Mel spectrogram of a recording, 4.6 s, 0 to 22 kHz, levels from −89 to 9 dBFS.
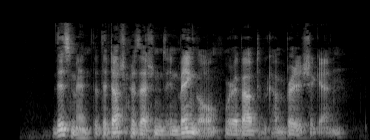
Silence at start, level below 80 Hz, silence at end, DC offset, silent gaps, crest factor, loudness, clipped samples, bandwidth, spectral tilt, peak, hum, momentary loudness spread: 0.65 s; -56 dBFS; 0.35 s; under 0.1%; none; 22 dB; -25 LUFS; under 0.1%; 11.5 kHz; -4 dB/octave; -4 dBFS; none; 11 LU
